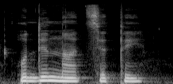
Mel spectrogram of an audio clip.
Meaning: eleventh
- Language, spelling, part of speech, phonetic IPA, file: Ukrainian, одинадцятий, adjective, [ɔdeˈnad͡zʲt͡sʲɐtei̯], Uk-одинадцятий.ogg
